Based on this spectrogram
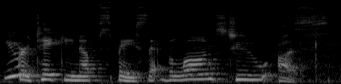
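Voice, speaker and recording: A woman voicing a big bossy swamp snake in a quick, curt storybook voice. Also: mid-range voice, a little mellow, voice pushed up, close to an everyday voice. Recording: roomy echo, faint noise.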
